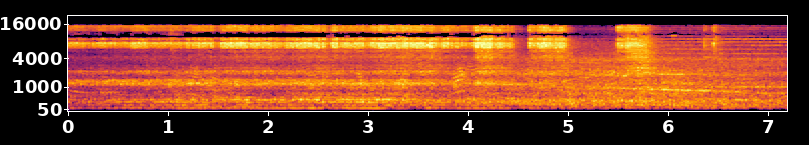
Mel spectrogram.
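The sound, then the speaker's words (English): A Stuttgart subway train running: a loud, steady rumble of wheels on rails with high metallic squealing tones throughout, building slightly in the first second. “that was the sound of one of the Stuttgart subway trains.”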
